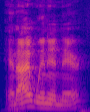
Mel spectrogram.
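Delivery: ordinary delivery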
